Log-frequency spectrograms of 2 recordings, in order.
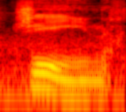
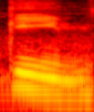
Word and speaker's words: gean: In fact, it's the wild cherry, and it's more commonly known as Gean, G-E-A-N as well, or Geen, some people pronounce it as.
